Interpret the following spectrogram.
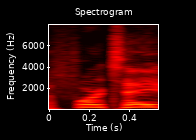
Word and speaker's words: forte: there it is yeah forte or fort both are correct you can you can uh you can pronounce according to miriam webster fort can be pronounced fort or forte but i'll bet you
